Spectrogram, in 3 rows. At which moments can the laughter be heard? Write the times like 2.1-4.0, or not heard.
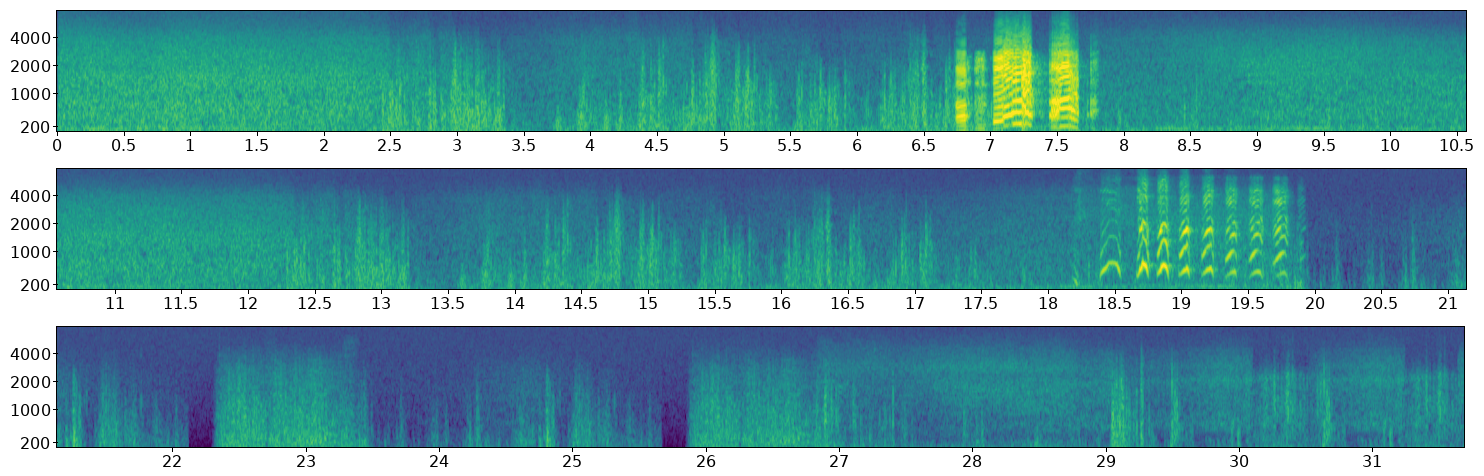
6.7-7.8, 18.1-19.8.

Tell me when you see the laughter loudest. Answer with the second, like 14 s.
7 s.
